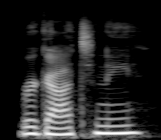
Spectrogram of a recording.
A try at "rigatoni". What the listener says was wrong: It's rig-ot, not rig-odd.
